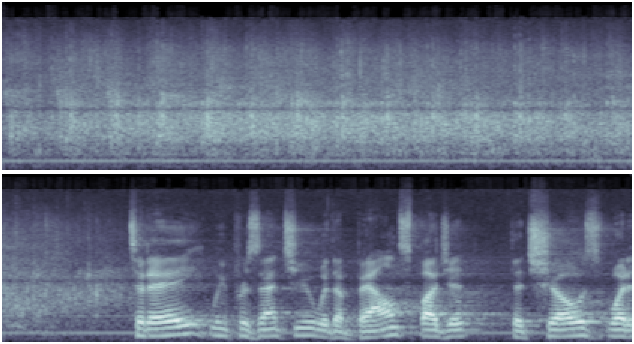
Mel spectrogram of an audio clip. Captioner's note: applause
